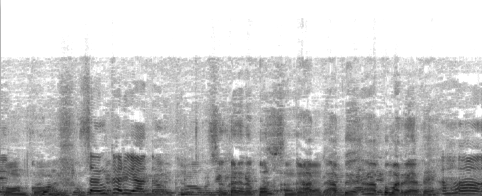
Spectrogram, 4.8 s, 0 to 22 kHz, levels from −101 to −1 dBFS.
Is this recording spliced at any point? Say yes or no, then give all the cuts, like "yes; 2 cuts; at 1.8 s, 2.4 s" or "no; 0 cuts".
no; 0 cuts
